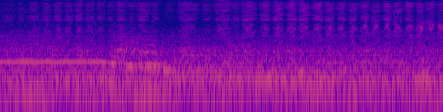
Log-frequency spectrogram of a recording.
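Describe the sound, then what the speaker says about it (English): Eraser or cloth rubbing across a classroom board during an algebra lesson, a steady continuous scrubbing rasp at close range lasting several seconds, with no talking. "Let's erase some of this so we have room."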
